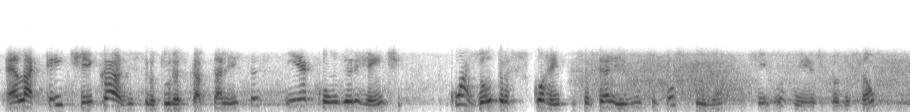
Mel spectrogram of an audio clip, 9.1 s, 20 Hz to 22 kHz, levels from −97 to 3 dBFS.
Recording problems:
phone-call audio; poor line
traffic noise; noticeable; throughout; 15 dB below the speech

